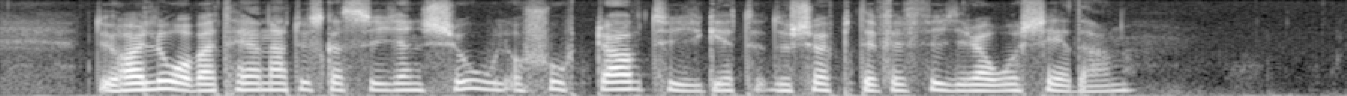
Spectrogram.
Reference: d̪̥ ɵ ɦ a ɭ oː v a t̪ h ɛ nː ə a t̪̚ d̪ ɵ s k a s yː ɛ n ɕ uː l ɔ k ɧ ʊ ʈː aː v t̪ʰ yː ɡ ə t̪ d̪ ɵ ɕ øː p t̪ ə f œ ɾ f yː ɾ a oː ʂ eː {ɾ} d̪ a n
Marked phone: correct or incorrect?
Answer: incorrect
